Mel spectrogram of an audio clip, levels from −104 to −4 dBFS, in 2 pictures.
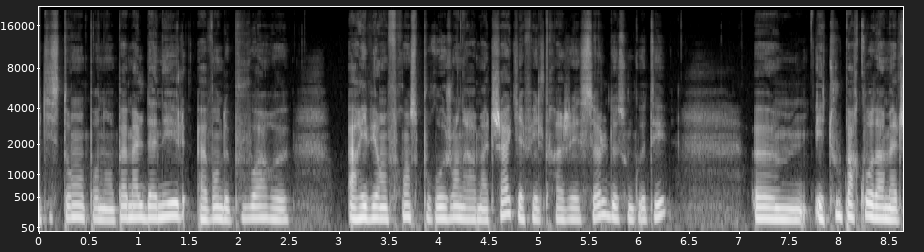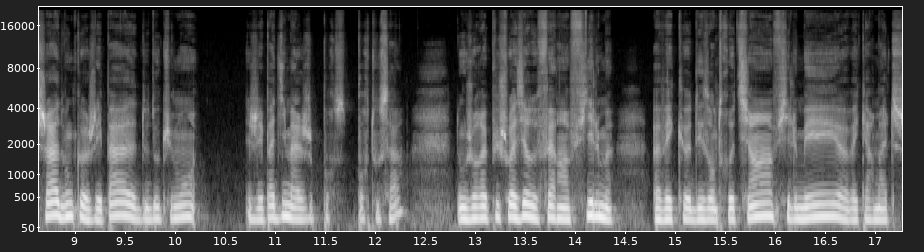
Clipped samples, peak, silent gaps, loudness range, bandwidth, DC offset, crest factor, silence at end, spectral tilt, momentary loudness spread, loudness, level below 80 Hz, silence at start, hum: under 0.1%; -4 dBFS; none; 4 LU; 17.5 kHz; under 0.1%; 18 dB; 0 s; -7.5 dB/octave; 9 LU; -21 LUFS; -52 dBFS; 0 s; none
